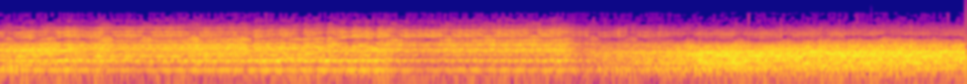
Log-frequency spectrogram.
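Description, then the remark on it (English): A loud, steady airplane engine drone from a plane flying to New York with a tailwind, a continuous throbbing hum with layered tones that shifts to a rougher, broader roar partway through. No one speaks. “This tailwind will be in New York in about an hour, Chief.”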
